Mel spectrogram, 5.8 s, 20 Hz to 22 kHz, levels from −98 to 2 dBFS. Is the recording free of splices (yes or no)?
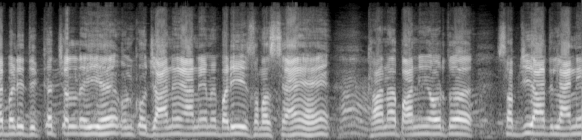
yes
